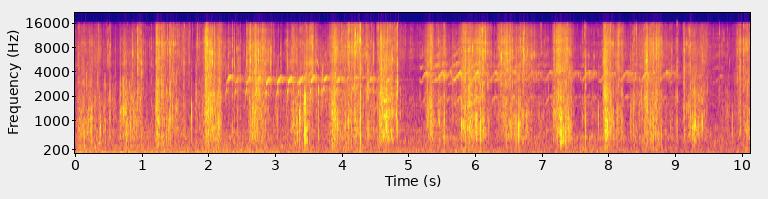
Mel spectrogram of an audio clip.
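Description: Footsteps crunching on gravel, a step roughly every half second to second, as someone walks slowly around a parked car. A thin, high, steady tone sounds in two stretches, from about two seconds in and again from about five to nine seconds.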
